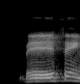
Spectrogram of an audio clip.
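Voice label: "besing", Malay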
